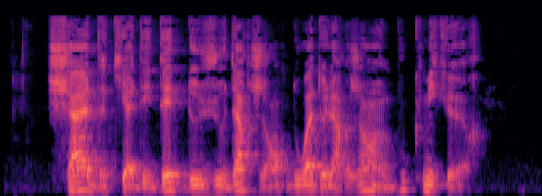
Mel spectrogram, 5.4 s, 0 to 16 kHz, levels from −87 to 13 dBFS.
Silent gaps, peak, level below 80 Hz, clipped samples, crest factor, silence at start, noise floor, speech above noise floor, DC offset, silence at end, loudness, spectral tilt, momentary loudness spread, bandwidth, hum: none; 0 dBFS; -62 dBFS; under 0.1%; 20 dB; 0.5 s; -67 dBFS; 47 dB; under 0.1%; 0.65 s; -20 LUFS; -3 dB/octave; 12 LU; 11.5 kHz; none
